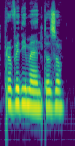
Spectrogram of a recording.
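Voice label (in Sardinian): "provedimentos", female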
